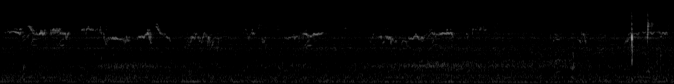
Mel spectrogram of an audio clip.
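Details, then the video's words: Immature white-crowned sparrow singing a rambling run of short, high chirped and twittering notes in loose clusters, varied in pitch and pausing irregularly, with a sharp click near the end over steady background hiss. "Immature White-crowned sparrow's song"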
